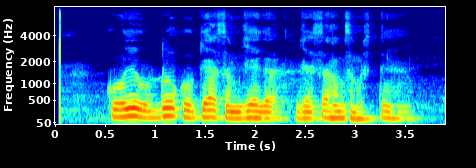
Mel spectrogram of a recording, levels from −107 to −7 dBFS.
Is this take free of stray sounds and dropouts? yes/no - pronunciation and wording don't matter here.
yes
